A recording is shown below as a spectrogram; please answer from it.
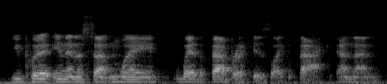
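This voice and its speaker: A man's voice: mid-range voice, flat delivery, moderate pace, gravelly, a little hiss or hum. A man with a sassy, campy drag queen manner giving casual, blunt reaction commentary. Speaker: drag performer reviewing looks. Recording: roomy echo, distant microphone.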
